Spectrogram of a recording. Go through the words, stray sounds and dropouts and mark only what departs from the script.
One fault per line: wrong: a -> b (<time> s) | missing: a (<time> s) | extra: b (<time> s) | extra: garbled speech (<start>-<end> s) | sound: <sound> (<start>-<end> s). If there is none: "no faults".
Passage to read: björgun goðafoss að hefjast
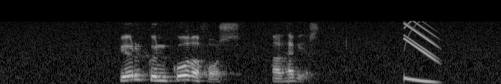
sound: chirp (4.0-4.4 s)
